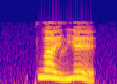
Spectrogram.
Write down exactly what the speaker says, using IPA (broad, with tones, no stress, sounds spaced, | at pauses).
k w a˥˧ ɪ̯ l j ɛ˥˩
